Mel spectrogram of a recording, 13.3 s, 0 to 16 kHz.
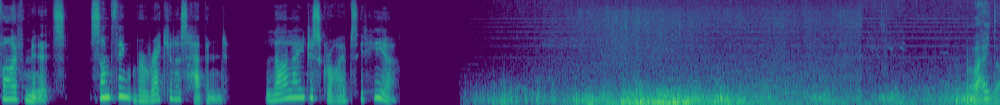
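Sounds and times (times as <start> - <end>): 
speech: 0.0 - 5.4, 13.0 - 13.3
rain falling: 6.2 - 13.3
thunder rumbling: 6.2 - 13.3.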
